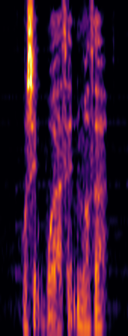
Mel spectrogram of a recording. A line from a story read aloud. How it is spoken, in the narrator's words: I whispered to her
